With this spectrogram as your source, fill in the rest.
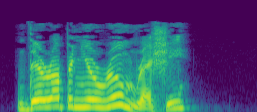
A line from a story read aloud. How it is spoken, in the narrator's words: Bast said brightly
